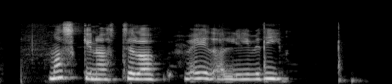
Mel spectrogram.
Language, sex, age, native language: Icelandic, male, 11, Icelandic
